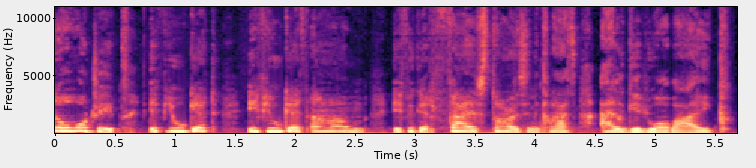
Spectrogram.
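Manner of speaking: a hint of mom bargaining sweetly; mother's promise. Mother's promise voiced in story.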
